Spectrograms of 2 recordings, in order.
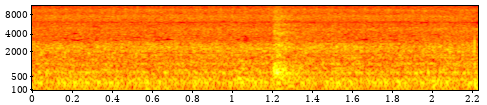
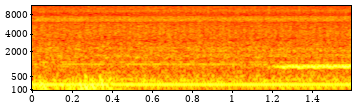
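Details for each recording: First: GLI car engine, cold start: steady even idle with smooth light hum, no chirping or ticking; the cricket-like noise is gone, the problem solved as the valve now draws vacuum. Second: GLI car engine at idle: a thin whistle around 1 kHz starts partway through, a vacuum whistle from a faulty crankcase PCV valve; noise disappears when a part is removed.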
